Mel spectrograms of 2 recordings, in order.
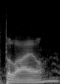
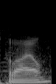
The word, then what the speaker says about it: Belial: I like that we're talking about pronunciations in chat, Yeesh. For those who don't know, no, it is Belial. It is Belial.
